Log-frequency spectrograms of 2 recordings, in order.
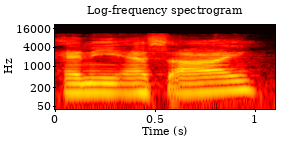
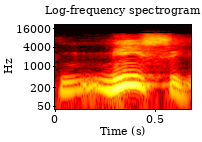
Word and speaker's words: Nesi: Ted Nesi, Nesi, has been Nisi. Oh, thank you for putting pronunciation in your Twitter bio.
